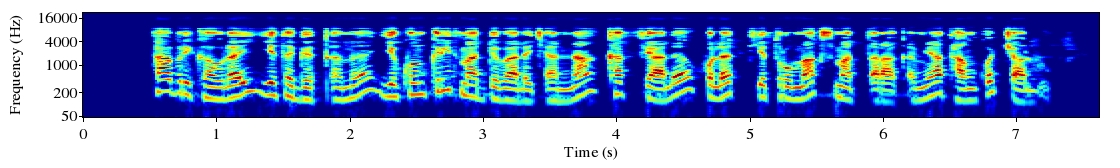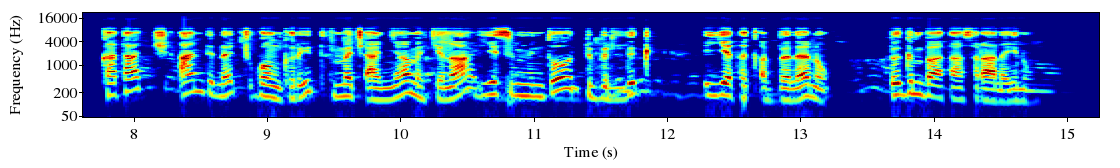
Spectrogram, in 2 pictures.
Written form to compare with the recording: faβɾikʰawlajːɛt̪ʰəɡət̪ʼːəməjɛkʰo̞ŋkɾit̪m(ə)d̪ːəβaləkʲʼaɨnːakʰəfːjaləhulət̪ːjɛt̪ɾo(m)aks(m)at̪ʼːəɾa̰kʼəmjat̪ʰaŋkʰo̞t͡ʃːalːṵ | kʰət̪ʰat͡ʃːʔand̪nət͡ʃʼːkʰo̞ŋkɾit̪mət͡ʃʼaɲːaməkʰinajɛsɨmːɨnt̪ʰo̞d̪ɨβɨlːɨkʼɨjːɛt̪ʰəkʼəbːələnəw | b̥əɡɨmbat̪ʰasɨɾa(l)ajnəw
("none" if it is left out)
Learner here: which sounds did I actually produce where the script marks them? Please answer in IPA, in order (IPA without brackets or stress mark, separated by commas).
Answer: a, m, m, l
